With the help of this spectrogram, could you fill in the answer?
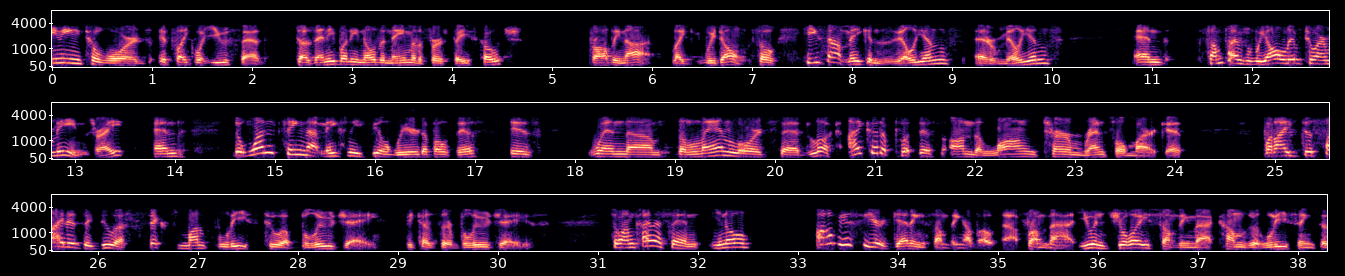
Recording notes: opens the phone lines to get your thoughts and opinions.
